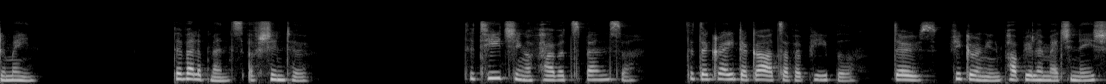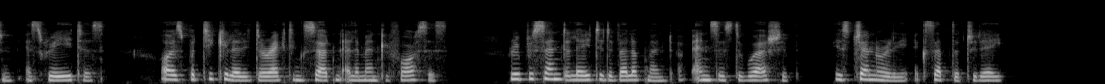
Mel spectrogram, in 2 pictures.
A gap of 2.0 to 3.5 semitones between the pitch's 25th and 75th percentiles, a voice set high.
Yes: average, 2.7 semitones; high, 205 Hz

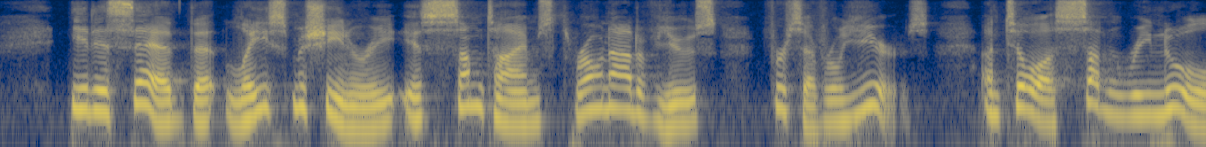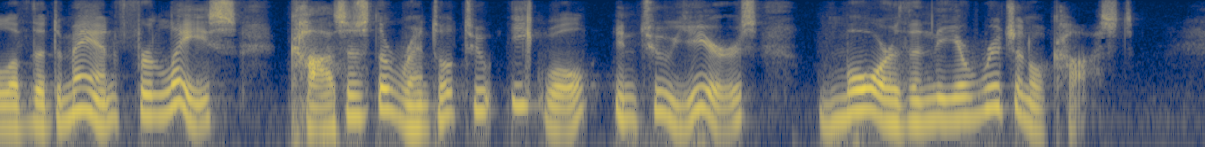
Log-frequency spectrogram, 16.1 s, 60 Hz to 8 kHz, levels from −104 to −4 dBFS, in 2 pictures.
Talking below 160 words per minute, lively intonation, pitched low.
No: average, 140 wpm; wide, 6.7 semitones; medium, 155 Hz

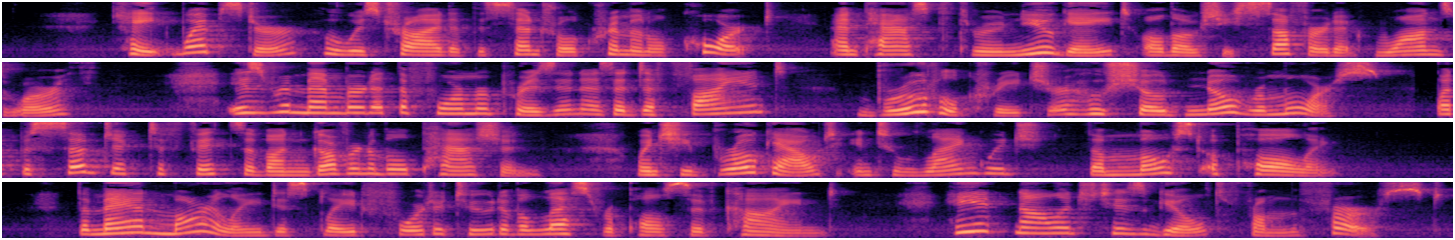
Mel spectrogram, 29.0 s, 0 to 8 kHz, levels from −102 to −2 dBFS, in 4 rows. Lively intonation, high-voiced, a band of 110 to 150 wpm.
Yes: wide, 6.0 semitones; high, 220 Hz; average, 140 wpm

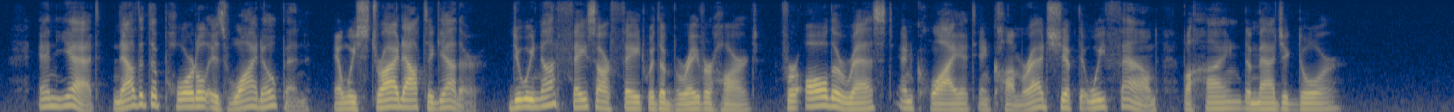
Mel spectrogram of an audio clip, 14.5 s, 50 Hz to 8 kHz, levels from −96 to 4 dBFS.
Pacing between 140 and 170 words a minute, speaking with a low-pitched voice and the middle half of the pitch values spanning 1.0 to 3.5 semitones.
No: average, 160 wpm; low, 125 Hz; average, 4.8 semitones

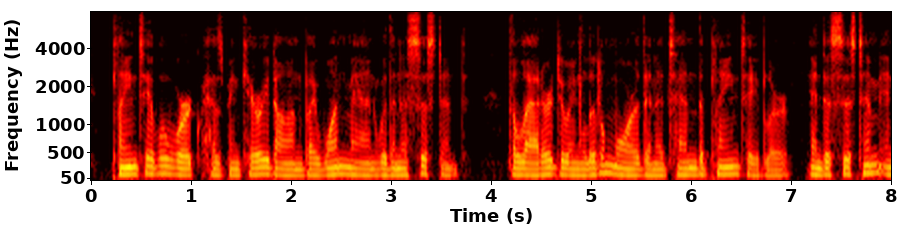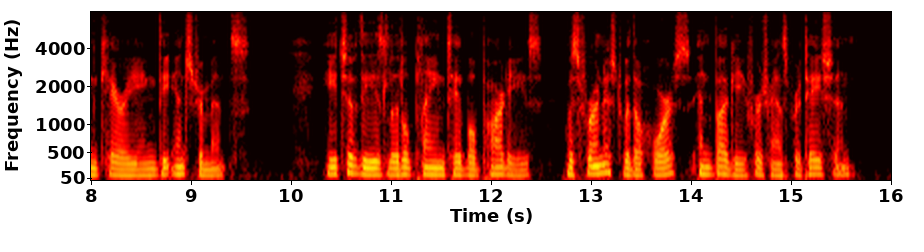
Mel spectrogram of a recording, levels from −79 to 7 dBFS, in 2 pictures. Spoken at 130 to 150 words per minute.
No: average, 175 wpm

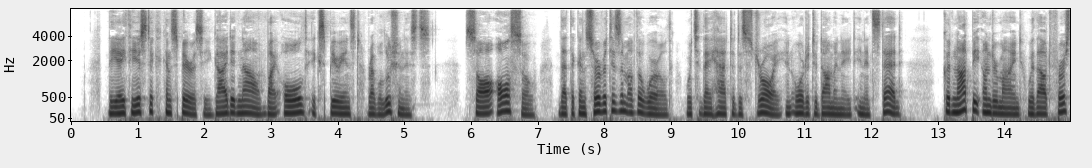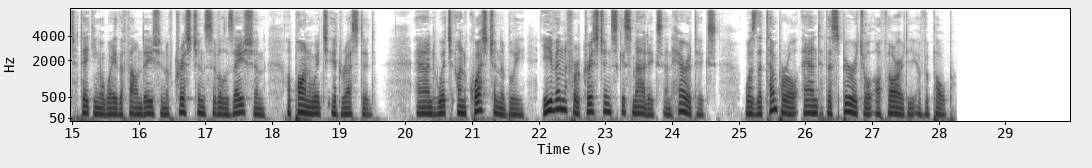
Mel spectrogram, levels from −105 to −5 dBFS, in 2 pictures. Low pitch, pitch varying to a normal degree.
Yes: low, 130 Hz; average, 3.7 semitones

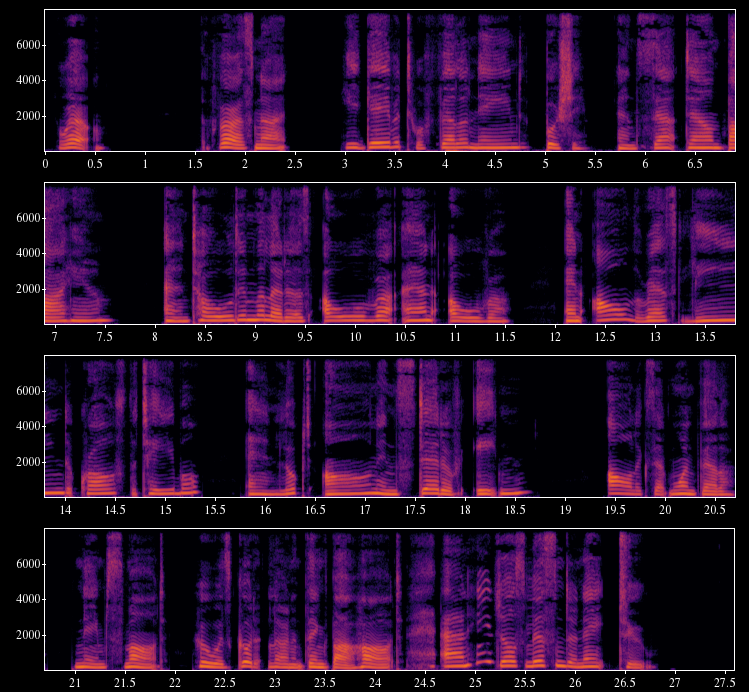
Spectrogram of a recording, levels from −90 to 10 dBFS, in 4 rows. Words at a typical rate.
No: slow, 130 wpm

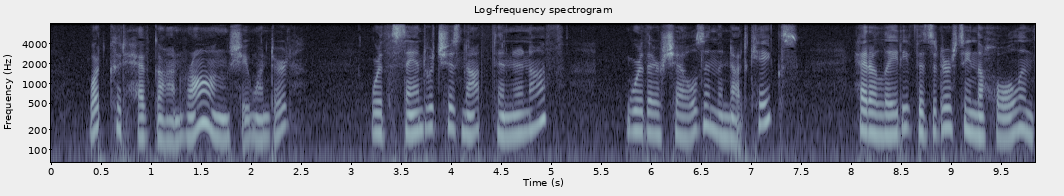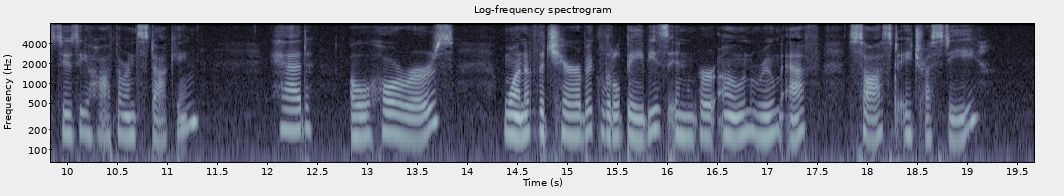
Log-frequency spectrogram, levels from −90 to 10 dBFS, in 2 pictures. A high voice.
No: medium, 175 Hz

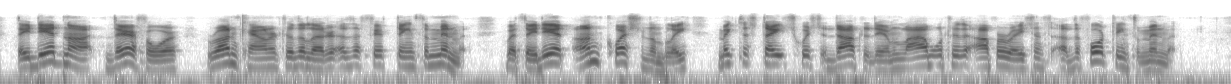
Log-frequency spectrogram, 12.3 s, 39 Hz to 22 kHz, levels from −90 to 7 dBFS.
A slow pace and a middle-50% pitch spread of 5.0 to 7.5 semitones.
No: average, 150 wpm; average, 5.3 semitones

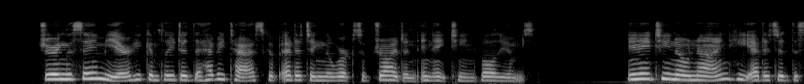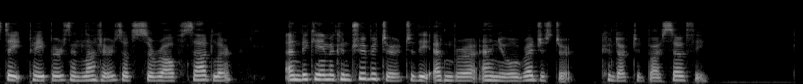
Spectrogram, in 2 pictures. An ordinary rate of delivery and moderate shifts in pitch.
Yes: average, 160 wpm; average, 3.1 semitones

